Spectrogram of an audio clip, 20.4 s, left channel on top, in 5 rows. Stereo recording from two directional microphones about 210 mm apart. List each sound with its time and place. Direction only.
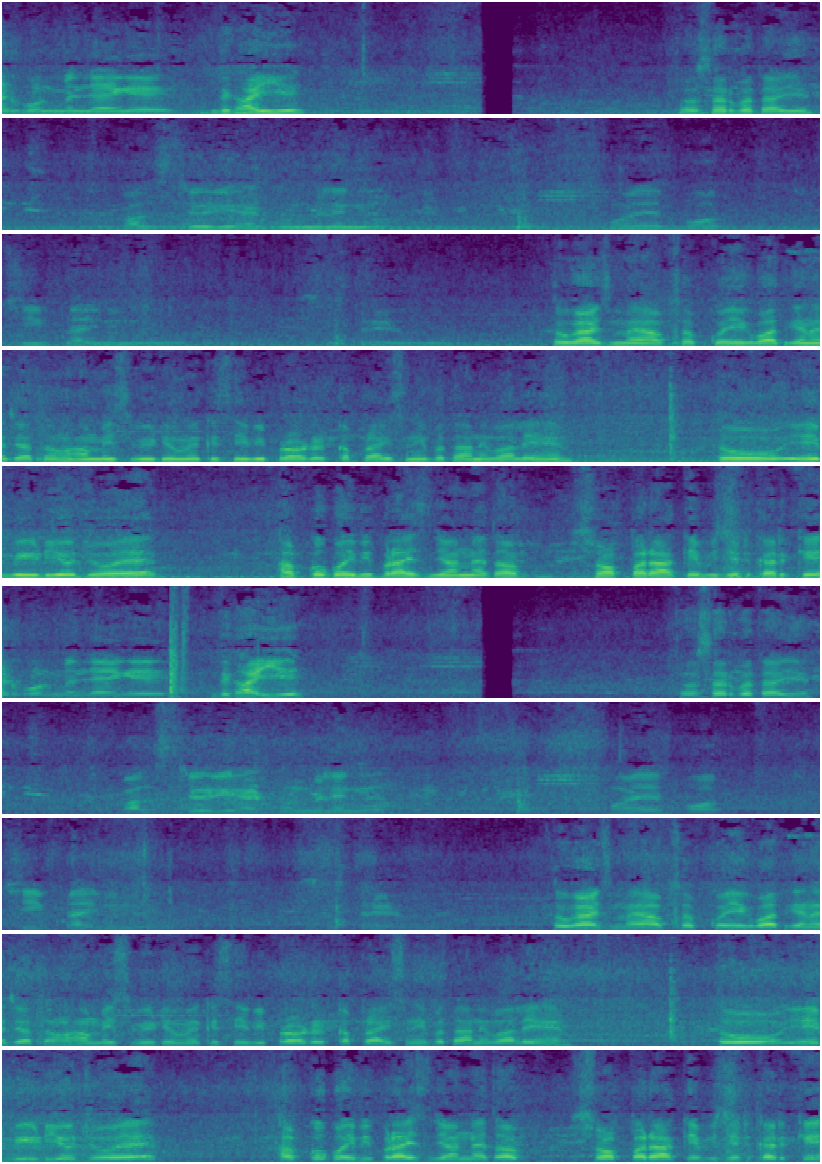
0.1 s a sound: 15° left (ahead or behind)
1.0 s speech: 5° right (ahead or behind)
3.3 s speech: centre (ahead or behind)
8.3 s speech: 5° right (ahead or behind)
10.9 s speech: centre (ahead or behind)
